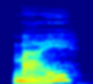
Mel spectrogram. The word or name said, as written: mejer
